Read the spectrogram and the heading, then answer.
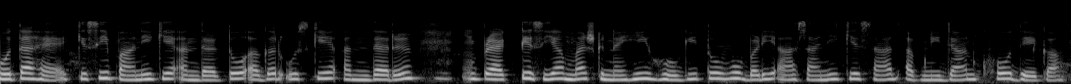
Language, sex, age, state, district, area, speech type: Urdu, female, 30-45, Uttar Pradesh, Lucknow, rural, spontaneous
